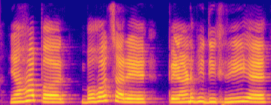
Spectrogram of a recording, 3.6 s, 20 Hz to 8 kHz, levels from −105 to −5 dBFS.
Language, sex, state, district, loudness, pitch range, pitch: Hindi, female, Jharkhand, Ranchi, -12 LUFS, 260-290 Hz, 275 Hz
